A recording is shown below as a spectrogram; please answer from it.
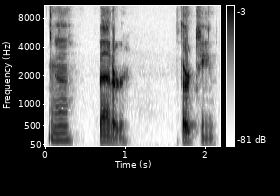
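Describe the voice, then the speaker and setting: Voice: mid-range voice, expressive, slow pace, background noise. A player in a casual tabletop role-playing game, laid-back and hesitant, thinking aloud.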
